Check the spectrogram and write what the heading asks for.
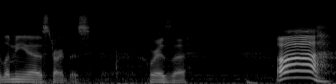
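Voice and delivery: normal talking voice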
